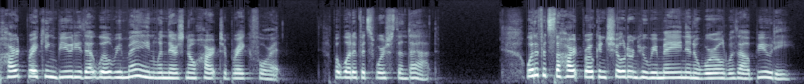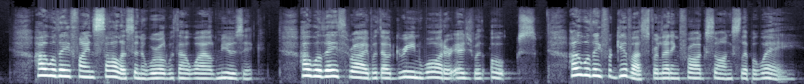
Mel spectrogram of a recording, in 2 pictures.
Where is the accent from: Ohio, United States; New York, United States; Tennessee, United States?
Ohio, United States; Cleveland; Well, I grew up in Cleveland, and my family would go to the Cuyahoga River and watch it burn.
